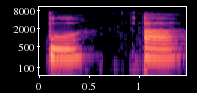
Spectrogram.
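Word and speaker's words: 八: The difference is that the B sound in Chinese is more closer to a P sound. You don't uh blow air out of your mouth, but the lips are really strong when you pronounce the B. You can hear that it's stronger than the English B.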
